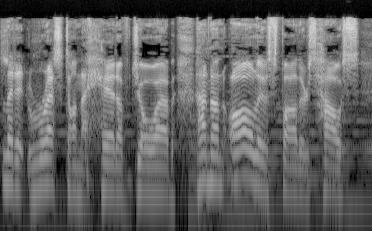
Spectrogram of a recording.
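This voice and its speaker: A grieving king in an audio drama, with a high, bright, tense voice. He laments slowly and solemnly over a light music bed. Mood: grave. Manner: lamenting, sometimes half-sung. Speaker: actor voicing King David. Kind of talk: dramatized scripture reading.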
